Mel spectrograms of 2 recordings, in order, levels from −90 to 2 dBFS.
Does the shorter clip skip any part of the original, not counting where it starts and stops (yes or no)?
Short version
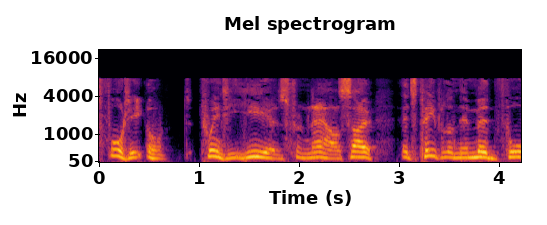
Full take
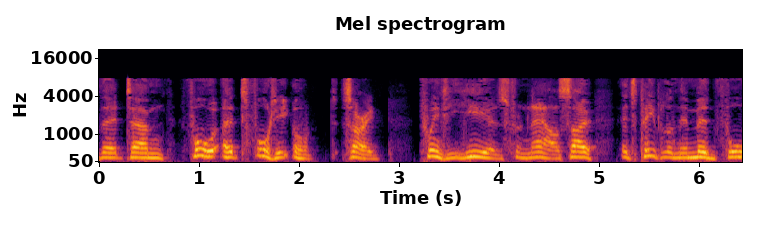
yes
